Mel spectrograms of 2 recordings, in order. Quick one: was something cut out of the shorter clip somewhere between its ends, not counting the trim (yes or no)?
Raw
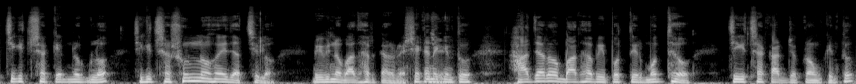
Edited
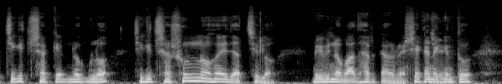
no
